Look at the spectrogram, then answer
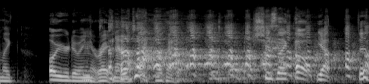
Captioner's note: group laughing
